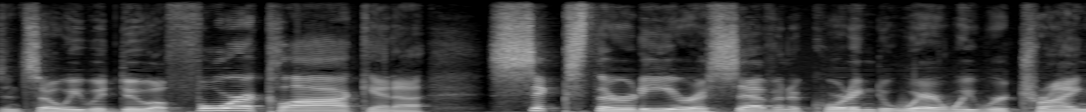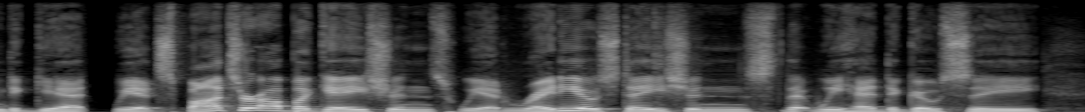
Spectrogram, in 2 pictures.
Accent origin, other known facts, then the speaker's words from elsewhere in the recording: Franklin, Tennessee, United States; I grew up in Franklin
